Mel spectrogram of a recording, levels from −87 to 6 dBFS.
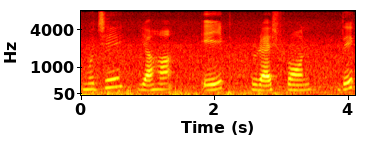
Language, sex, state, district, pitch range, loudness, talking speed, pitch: Hindi, female, Madhya Pradesh, Katni, 185-210 Hz, -18 LUFS, 75 wpm, 200 Hz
